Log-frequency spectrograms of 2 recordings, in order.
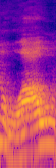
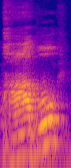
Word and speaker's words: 바브: 요거를 독일 사람들은 와우 계속법이라고 읽고 히브리 발음으로는 바브 계속법이라고 읽는 거예요.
